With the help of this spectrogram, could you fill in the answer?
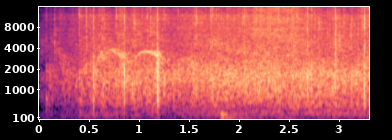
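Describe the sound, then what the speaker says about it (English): Applause at the Football League Awards as a club hero is announced, a sustained, moderately distant clapping with a few sharp louder claps and whistle-like tones over it. "before you go too big on the round of applause"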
